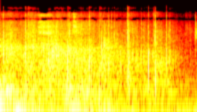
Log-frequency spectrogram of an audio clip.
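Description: Audience applauding, the clapping thinning out and growing quieter near the end.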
